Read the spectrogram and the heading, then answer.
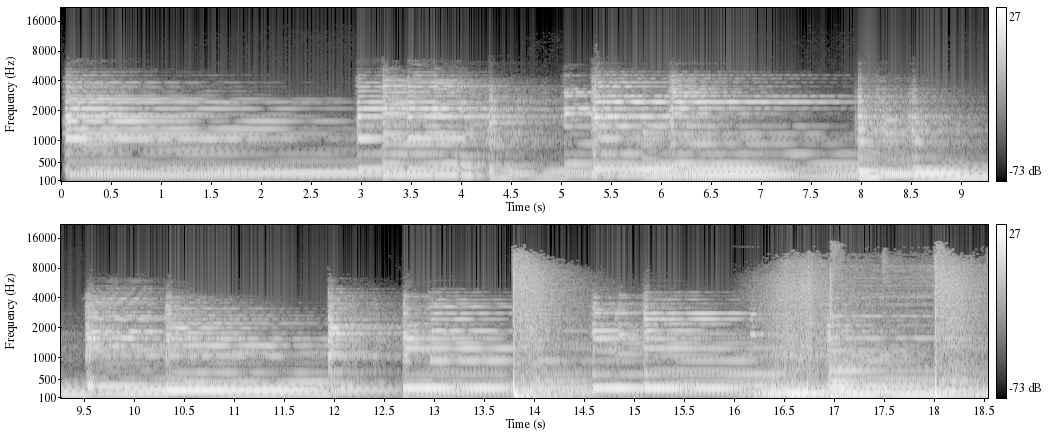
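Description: A slow pop rock ballad intro plays alone: a chorus-drenched electric guitar rings out sustained chords that change every few seconds, growing brighter and fuller toward the end, with no voices.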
